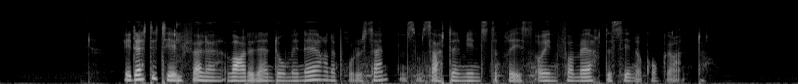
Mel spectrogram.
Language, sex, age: Norwegian, female, 59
